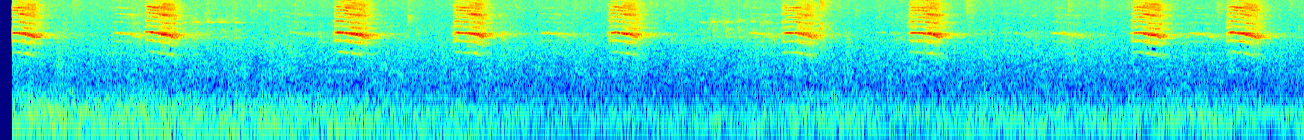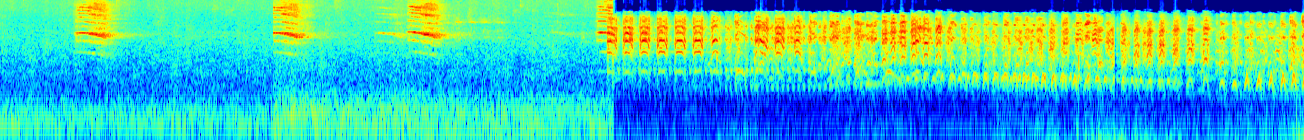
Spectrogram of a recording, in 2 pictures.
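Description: Bird calls: a sharp, falling call repeated about every second and a half over a steady low rumble. About three-quarters of the way through it switches abruptly to a dense, rapid chattering of many birds.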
